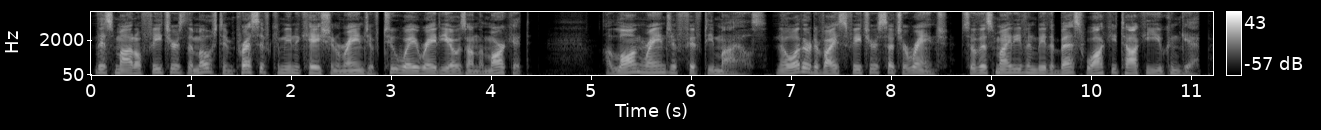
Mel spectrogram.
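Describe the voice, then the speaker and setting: A man's voice: medium pitch, a little fast, no echo, studio quality. A man reading a scripted product review as a narrator.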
